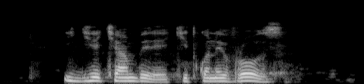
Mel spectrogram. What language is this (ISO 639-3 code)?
kin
